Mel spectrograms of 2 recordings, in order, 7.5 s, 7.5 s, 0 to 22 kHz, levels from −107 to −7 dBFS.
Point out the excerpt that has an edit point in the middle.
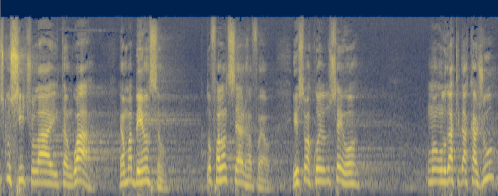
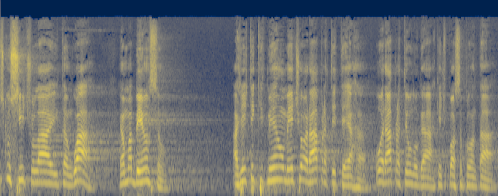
first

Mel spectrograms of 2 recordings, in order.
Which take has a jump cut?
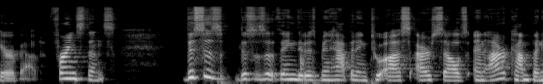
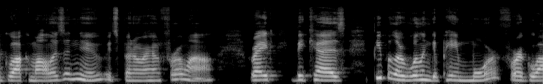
second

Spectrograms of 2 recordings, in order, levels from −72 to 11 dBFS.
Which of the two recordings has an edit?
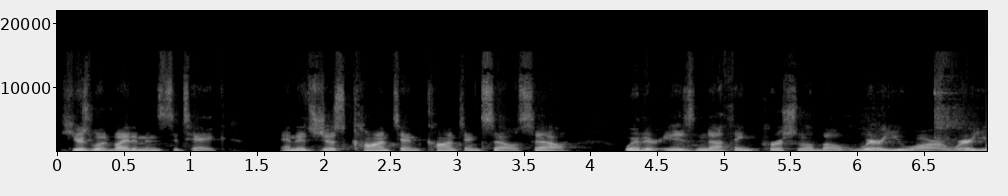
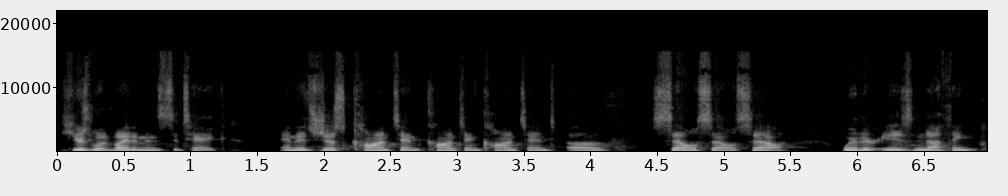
first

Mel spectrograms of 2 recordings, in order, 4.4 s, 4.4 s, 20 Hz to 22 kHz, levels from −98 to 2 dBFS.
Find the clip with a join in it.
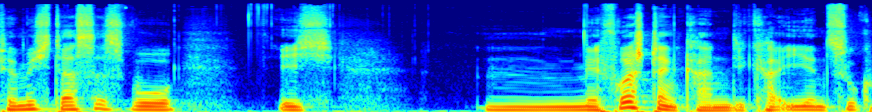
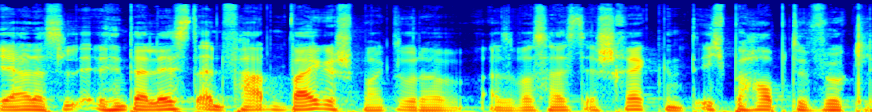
second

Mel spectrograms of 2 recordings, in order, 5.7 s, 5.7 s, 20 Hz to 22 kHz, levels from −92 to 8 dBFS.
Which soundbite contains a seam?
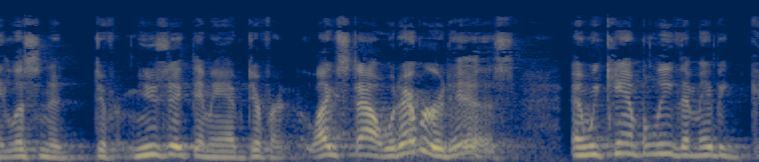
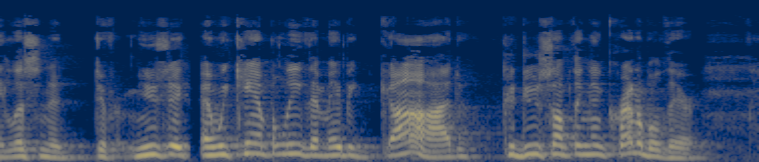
second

